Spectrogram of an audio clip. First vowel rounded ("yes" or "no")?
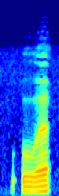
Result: yes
